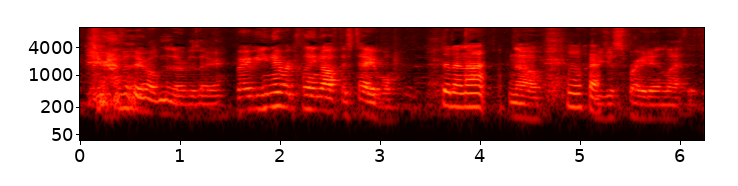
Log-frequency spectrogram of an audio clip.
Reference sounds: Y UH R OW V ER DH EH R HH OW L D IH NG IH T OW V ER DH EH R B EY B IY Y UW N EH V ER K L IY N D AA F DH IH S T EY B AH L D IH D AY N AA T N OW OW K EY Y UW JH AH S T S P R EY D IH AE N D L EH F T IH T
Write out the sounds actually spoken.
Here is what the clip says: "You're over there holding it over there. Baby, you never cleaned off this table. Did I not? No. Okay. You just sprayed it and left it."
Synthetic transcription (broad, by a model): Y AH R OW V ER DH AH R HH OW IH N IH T OW V ER DH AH R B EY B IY Y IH N EH V ER K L IY N AA F DH IH S T EY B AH L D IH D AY N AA T N OW OW K EY JH AH S T S P R EY D IH N L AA IH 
